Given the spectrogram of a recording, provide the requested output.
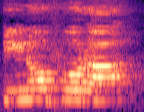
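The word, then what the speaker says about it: Ctenophora: इसमें होता है सिलेंट्रेटा कॉमा टीनोफोरा, सी साइलेंट होगा, टीनोफोरा एंड इकाइनोडर्मेटा।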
